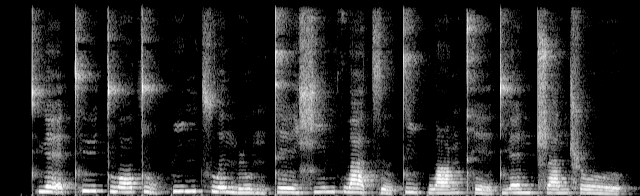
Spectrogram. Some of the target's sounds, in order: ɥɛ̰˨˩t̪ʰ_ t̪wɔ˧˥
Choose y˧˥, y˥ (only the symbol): y˥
